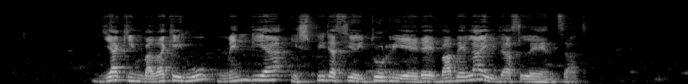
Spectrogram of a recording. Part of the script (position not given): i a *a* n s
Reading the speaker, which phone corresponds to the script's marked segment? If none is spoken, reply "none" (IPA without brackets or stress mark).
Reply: i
